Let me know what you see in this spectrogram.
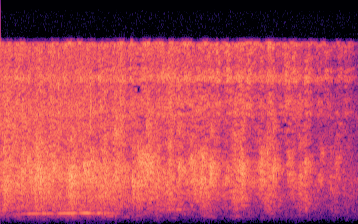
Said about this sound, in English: Clap those special hands.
